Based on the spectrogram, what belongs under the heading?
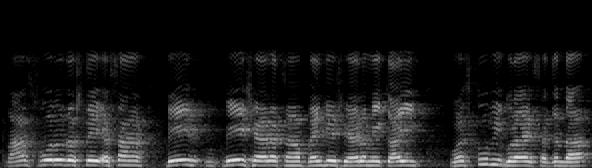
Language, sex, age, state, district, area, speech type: Sindhi, female, 60+, Gujarat, Surat, urban, spontaneous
